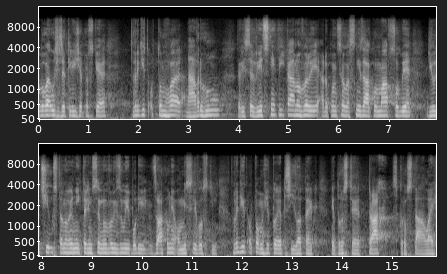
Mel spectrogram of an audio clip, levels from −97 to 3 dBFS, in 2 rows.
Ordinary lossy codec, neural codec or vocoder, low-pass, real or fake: Opus, 64 kbps; codec, 24 kHz, 1 kbps, SNAC; 10.8 kHz; fake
